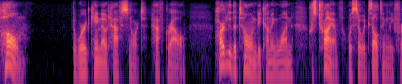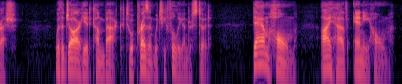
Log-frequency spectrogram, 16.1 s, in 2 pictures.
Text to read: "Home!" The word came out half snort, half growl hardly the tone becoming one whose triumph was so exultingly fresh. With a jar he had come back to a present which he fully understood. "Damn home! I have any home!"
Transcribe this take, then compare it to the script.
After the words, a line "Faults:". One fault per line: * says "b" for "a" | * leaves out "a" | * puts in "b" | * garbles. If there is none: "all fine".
"Home!" The word came out half snort, half growl hardly the tone becoming one whose triumph was so exultingly fresh. With a jar he had come back to a present which he fully understood. "Damn home! I have any home!"
Faults:
all fine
